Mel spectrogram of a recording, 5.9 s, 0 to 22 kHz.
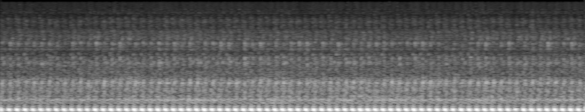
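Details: Freshly rebuilt, nearly 40-year-old Yamaha YFM80 Badger single-cylinder quad on first heat cycle: steady even putter, no misses or knocks, slightly smoky burning off muffler paint; valves much quieter – normal idle.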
